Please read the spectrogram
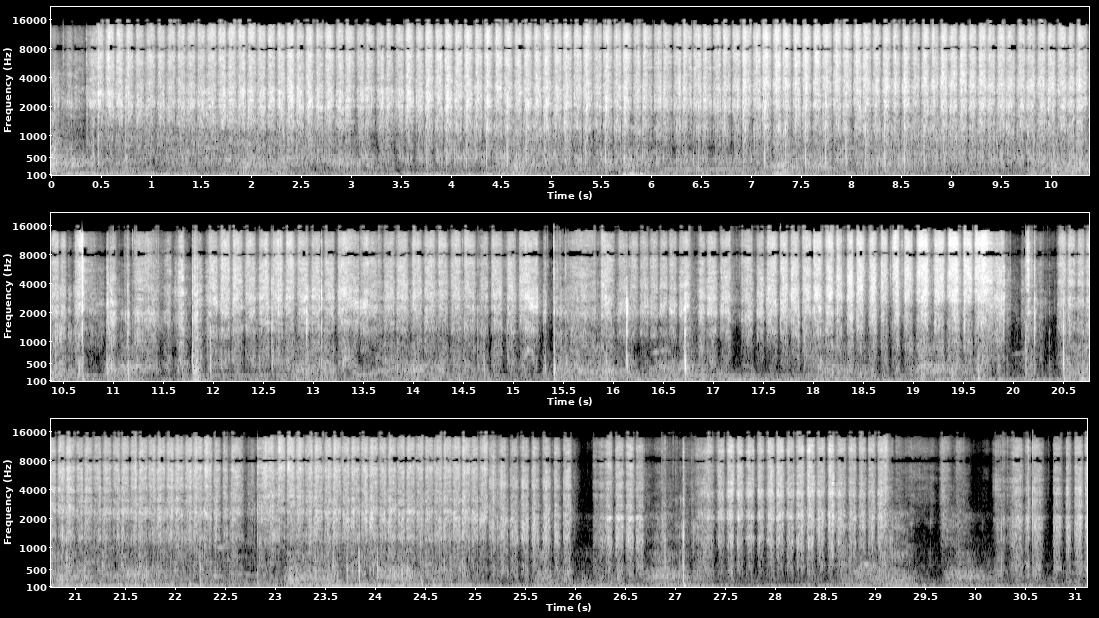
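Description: Hand-sanding a carved mahogany knife handle with folded sandpaper, rubbed back and forth in quick, steady strokes. It pauses briefly about ten and twenty seconds in, and the strokes are lighter and quieter after the second pause.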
